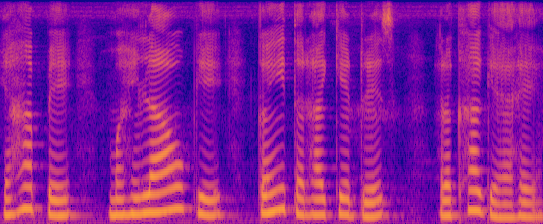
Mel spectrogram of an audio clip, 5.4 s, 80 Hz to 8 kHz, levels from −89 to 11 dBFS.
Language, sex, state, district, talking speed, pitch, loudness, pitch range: Hindi, female, Odisha, Malkangiri, 120 wpm, 205 Hz, -18 LUFS, 195-235 Hz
